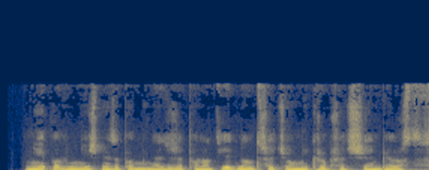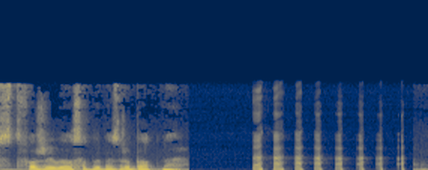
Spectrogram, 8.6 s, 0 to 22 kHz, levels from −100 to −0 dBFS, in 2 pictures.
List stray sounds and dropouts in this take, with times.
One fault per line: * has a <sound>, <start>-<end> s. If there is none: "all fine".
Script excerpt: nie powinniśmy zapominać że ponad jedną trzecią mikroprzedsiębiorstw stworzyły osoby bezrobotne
* has a laugh, 6.8-8.4 s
